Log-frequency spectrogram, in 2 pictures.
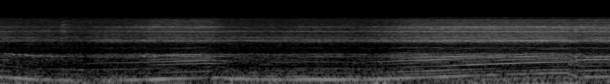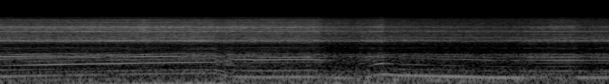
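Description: KTM X-Bow Comp R's turbocharged four-cylinder heard onboard, pulling hard with its pitch climbing. A quick DSG upshift about seven seconds in drops the pitch, and it climbs again. The pitch falls and levels off about ten seconds in as the car slows for a corner. A steady high hiss runs underneath.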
